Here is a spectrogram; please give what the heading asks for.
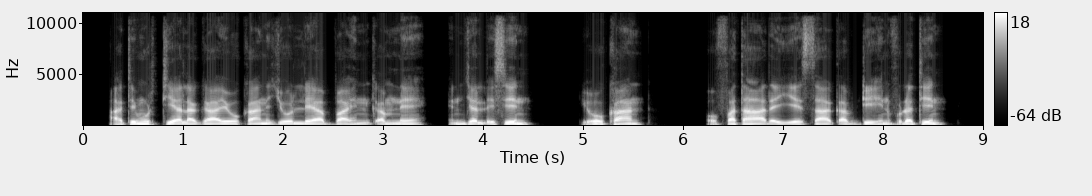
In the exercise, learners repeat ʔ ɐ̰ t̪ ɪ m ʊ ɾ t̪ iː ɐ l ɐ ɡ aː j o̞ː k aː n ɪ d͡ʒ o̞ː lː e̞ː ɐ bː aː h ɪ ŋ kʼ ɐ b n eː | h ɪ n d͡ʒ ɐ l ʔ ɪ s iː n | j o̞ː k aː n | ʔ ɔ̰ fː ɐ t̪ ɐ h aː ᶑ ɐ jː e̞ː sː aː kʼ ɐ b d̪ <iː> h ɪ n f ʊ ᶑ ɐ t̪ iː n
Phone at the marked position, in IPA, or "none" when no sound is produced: iː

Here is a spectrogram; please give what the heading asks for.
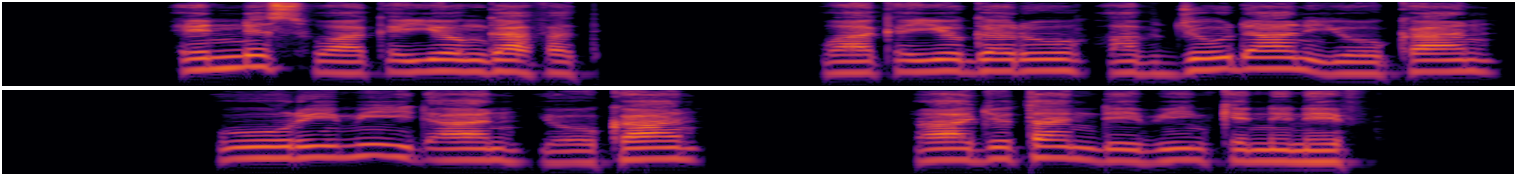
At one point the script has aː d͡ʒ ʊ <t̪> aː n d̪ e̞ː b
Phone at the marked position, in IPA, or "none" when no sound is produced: t̪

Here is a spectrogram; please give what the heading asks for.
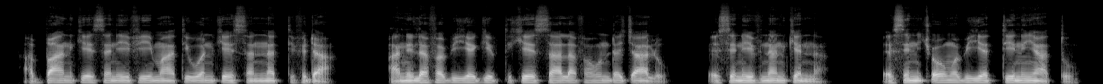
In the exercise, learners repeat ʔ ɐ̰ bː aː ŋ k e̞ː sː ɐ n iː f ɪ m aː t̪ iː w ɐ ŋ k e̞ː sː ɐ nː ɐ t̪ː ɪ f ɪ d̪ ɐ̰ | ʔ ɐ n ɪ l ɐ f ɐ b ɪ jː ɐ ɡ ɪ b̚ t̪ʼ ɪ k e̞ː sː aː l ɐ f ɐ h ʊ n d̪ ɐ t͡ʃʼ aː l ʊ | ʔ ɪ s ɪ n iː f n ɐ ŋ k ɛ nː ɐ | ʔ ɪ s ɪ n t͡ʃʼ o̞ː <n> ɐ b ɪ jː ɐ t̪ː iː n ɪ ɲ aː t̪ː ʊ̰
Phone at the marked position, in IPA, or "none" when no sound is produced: m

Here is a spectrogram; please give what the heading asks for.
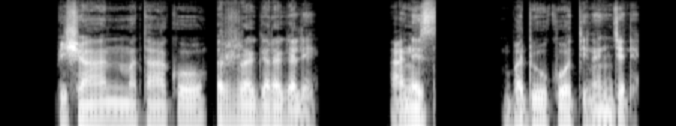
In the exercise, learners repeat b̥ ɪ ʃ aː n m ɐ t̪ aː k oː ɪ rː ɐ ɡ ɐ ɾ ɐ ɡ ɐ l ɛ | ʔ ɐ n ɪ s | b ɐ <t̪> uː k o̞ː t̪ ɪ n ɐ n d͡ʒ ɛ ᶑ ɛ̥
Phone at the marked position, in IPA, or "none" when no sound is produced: d̪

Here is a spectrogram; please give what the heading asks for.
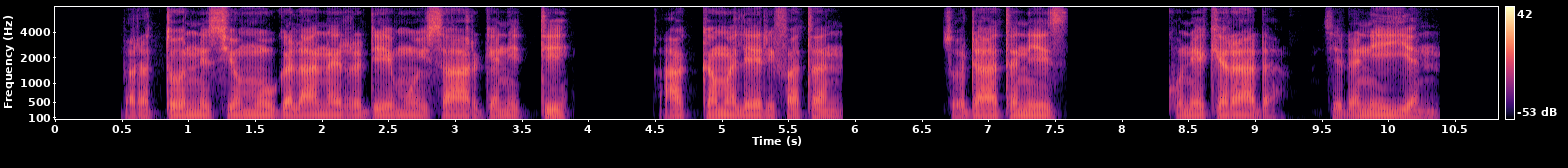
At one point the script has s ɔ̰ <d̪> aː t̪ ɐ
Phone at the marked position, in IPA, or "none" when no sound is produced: d̪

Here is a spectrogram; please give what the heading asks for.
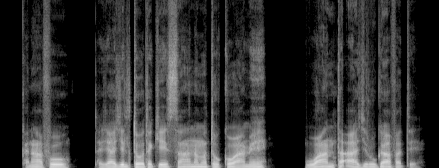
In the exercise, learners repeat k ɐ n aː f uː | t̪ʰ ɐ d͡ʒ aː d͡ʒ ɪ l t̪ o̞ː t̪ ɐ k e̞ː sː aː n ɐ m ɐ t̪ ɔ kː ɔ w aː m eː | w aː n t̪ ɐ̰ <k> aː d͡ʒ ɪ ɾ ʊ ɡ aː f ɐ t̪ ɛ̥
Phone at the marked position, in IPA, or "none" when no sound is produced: ʔ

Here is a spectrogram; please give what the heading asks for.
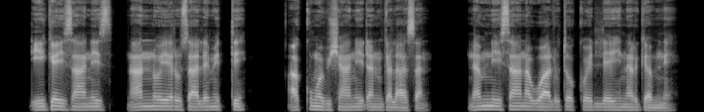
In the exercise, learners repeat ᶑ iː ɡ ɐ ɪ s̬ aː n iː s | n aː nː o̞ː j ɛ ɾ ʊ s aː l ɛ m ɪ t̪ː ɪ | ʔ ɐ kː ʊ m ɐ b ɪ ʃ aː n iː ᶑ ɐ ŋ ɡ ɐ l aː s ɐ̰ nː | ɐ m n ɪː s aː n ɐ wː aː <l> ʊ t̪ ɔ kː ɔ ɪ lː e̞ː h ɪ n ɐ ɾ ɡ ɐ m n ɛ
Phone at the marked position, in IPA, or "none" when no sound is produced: l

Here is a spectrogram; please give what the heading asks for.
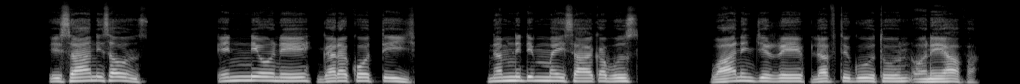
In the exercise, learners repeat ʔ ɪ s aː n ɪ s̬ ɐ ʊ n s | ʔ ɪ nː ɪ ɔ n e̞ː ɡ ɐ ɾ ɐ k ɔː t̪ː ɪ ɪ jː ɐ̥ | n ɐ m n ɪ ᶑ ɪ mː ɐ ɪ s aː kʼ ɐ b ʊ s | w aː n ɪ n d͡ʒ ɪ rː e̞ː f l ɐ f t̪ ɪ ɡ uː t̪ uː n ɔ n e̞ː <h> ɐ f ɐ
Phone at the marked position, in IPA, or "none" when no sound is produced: h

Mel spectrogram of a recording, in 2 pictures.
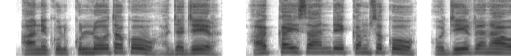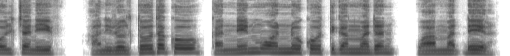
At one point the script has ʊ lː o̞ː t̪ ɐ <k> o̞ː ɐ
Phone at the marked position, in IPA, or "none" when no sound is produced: k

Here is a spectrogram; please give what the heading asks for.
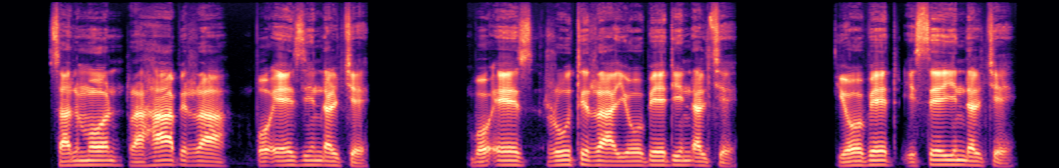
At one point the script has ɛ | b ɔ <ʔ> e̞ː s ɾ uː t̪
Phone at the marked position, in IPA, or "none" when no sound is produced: ʔ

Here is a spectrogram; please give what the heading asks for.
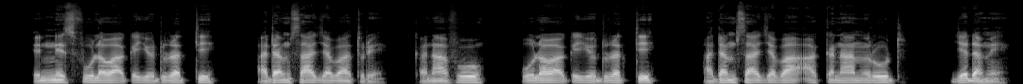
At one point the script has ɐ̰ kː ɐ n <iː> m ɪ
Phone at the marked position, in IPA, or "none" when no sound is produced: aː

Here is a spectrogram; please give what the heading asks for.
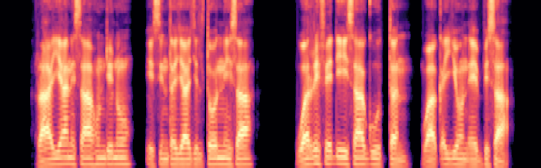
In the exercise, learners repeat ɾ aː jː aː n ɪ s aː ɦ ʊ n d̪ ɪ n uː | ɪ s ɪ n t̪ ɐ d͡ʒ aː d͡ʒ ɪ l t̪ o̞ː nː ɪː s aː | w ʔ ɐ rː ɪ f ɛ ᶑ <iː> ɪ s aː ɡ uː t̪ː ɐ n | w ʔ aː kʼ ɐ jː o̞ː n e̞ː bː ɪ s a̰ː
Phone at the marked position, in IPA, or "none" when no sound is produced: iː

